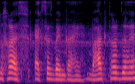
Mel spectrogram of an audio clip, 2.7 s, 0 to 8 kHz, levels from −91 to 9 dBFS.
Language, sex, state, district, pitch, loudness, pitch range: Hindi, female, Bihar, Saharsa, 185 Hz, -27 LUFS, 175-205 Hz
